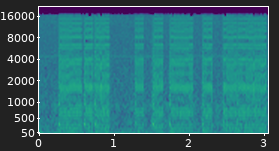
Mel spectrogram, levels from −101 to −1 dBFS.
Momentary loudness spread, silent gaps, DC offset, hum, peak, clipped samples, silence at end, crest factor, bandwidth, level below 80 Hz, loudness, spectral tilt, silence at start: 4 LU; none; 0.2%; none; -12 dBFS; under 0.1%; 0 s; 20 dB; 17 kHz; -56 dBFS; -29 LUFS; -0.5 dB/octave; 0 s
